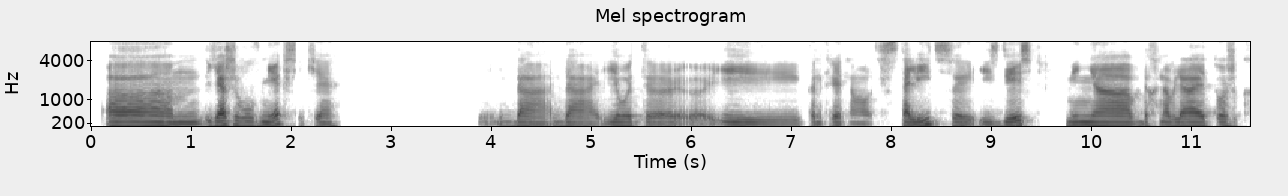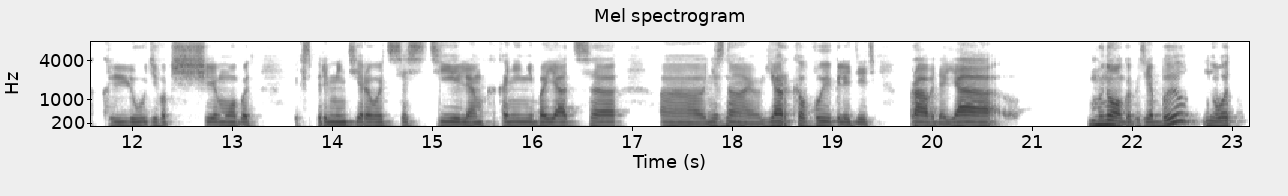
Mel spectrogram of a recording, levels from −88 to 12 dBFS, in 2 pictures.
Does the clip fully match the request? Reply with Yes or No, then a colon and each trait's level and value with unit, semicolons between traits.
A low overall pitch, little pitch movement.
Yes: low, 115 Hz; narrow, 1.5 semitones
